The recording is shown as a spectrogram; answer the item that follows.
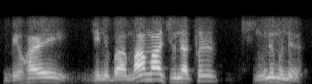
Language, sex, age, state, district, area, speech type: Bodo, male, 45-60, Assam, Chirang, rural, conversation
